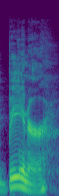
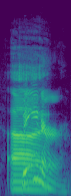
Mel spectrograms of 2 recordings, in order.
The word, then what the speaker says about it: Buehner: Well, okay, so first things first, the Midwestern pronunciation would be Buehner. Beaner.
